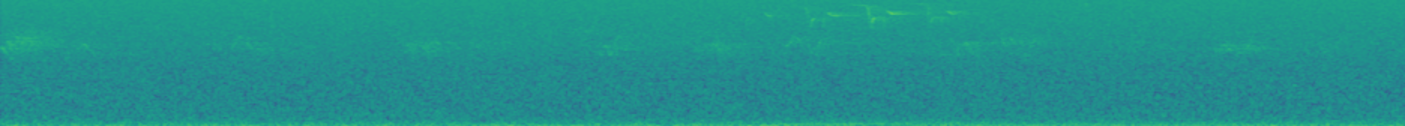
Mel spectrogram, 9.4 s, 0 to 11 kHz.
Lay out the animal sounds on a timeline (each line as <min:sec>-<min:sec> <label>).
0:00.0-0:09.4 Red-eyed Vireo (Vireo olivaceus)
0:04.9-0:06.7 Blackburnian Warbler (Setophaga fusca)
